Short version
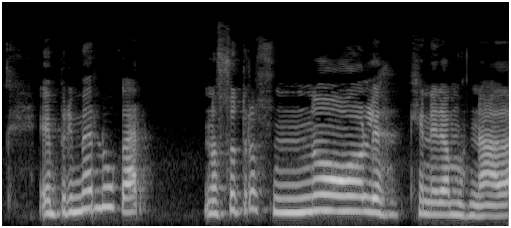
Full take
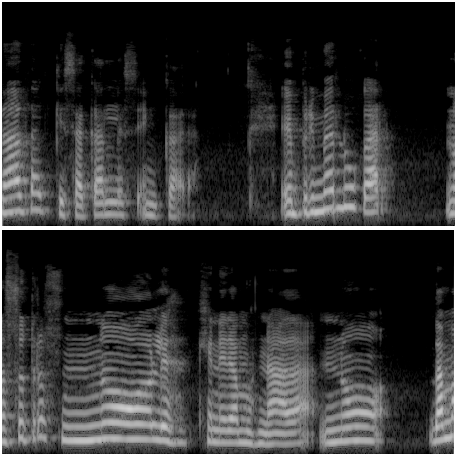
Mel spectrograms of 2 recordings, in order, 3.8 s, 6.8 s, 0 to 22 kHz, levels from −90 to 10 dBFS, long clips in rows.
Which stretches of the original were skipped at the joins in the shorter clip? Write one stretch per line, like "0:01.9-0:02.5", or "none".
none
